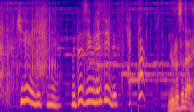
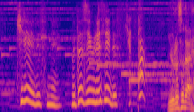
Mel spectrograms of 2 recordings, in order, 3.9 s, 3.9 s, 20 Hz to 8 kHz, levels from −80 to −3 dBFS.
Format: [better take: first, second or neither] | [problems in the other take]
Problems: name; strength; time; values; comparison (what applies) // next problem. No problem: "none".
second | background sound (Coin (dropping)); 10 dB below the speech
